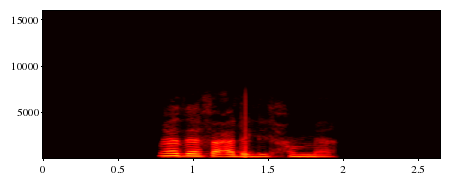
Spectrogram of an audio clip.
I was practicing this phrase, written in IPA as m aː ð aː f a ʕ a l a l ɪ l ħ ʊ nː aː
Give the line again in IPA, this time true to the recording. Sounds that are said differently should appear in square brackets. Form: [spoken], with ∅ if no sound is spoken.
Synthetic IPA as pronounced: m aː ð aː f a ʕ a l a l ɪ l ħ ʊ [mː] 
